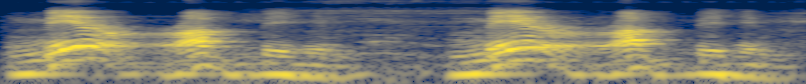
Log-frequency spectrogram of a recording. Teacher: Tapi cara bacanya harus diidghamkan karena nun sukun bertemu dengan ro. Hukumnya harus diidghamkan, artinya disatukan nun dengan ro-nya. Dan cara bacanya tanpa dengung bila gunnah.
